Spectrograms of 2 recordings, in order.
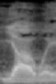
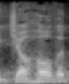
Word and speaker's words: Yahweh: We're not certain of the pronunciation, but most scholars believe that Yahweh is probably the correct pronunciation. We are prone to say Jehovah because it starts with a J in its transliteration into English, but there is no really J sound in the Hebrew language,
